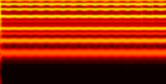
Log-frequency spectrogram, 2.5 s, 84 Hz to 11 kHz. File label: C5, ORGANS; Music Store Sound Service; Einstein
